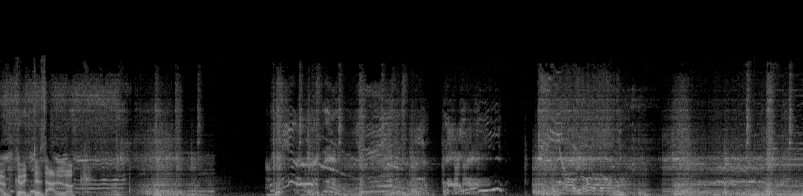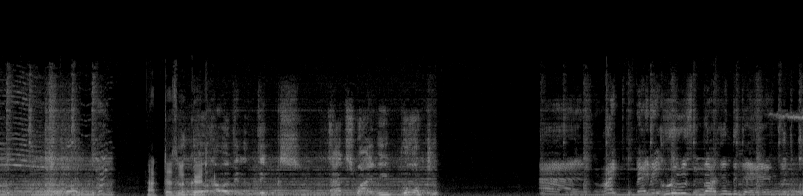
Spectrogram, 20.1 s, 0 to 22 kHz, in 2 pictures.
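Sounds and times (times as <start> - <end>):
cartoon character voices: 16.8 - 17.8.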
